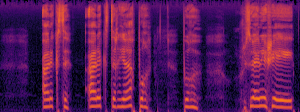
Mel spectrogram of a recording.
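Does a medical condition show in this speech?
Yes: Down syndrome (trisomy 21); age 39.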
